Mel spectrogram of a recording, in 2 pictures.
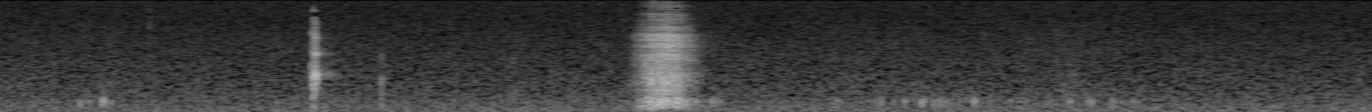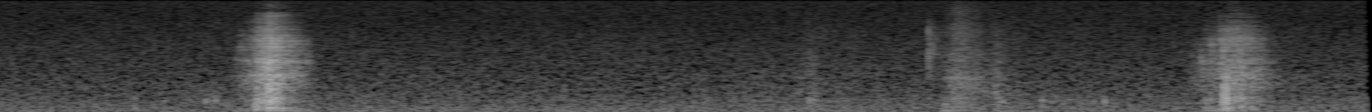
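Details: Infant hiccups: brief, sharp catching sounds recurring every few seconds over a quiet room background, with the baby being bottle-fed around this time.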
